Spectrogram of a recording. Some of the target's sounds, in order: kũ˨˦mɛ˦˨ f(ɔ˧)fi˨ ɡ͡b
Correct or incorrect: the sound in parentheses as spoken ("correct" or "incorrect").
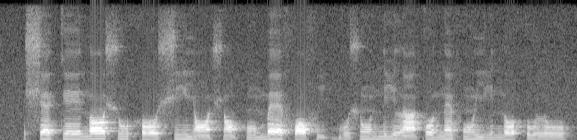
correct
